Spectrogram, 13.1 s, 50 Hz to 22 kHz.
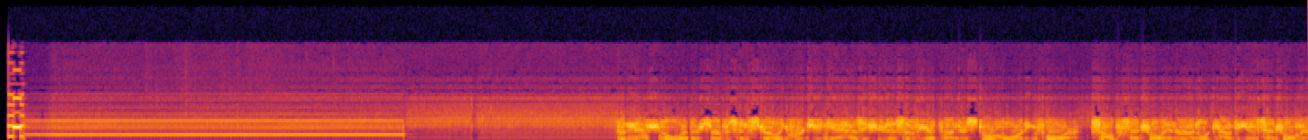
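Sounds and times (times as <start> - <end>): faint radio hiss and hum: 2.3 - 13.0.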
